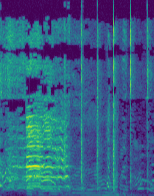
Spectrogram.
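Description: A woman's excited, high-pitched shriek lasting about half a second, followed by a few sharp hand claps.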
